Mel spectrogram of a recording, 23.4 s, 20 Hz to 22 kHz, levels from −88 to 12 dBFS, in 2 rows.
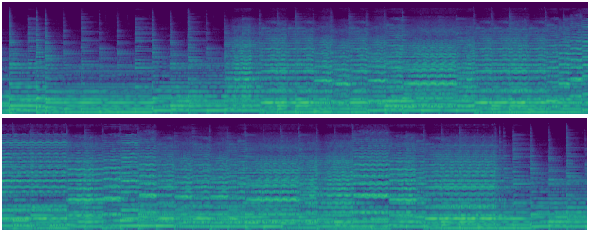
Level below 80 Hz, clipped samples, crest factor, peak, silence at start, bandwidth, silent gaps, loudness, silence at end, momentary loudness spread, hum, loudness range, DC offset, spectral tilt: -48 dBFS; under 0.1%; 14 dB; -8 dBFS; 0 s; 16.5 kHz; none; -21 LUFS; 0 s; 6 LU; none; 4 LU; under 0.1%; -5 dB/octave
